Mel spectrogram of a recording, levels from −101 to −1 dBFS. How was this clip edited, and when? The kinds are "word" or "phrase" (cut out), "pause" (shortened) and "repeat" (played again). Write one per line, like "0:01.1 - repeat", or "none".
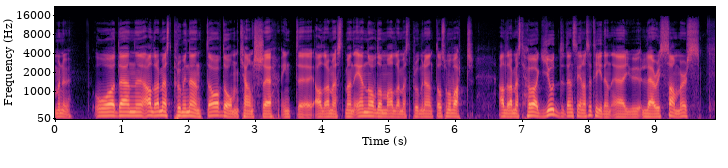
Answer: none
